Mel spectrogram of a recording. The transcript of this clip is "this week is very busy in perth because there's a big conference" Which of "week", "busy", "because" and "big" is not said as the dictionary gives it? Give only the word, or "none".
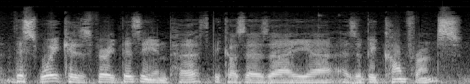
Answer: none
